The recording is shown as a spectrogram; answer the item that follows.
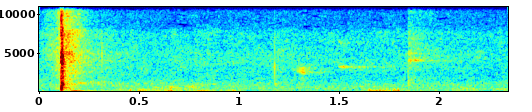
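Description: Tennis racket striking the ball on a forehand: one sharp pock just after the start, with a fainter click near the end.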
